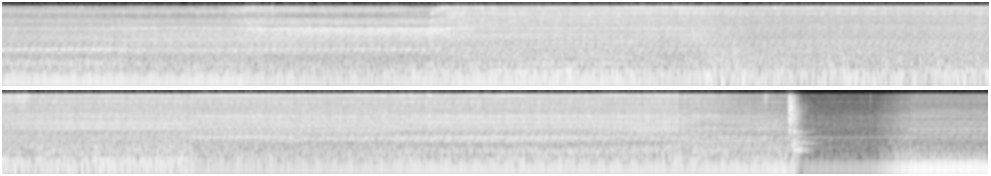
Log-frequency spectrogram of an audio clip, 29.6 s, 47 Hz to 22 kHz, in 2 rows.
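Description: Kubota four-cylinder diesel engine of a Bobcat 331G mini excavator idling steadily, heard up close at the open engine bay. Near the end the sound drops away suddenly for about a second and a half, then comes back.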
